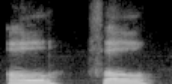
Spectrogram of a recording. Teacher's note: the full is a syllabic l so there's a little short schwa before the l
